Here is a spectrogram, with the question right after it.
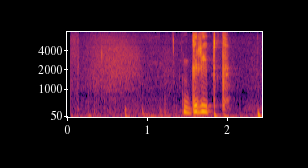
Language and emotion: Russian, neutral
